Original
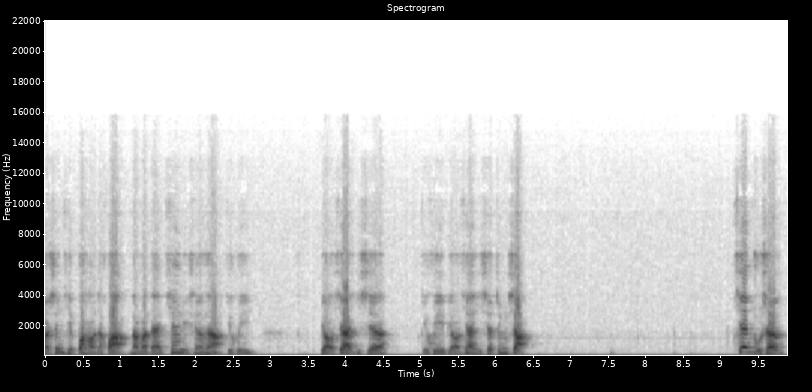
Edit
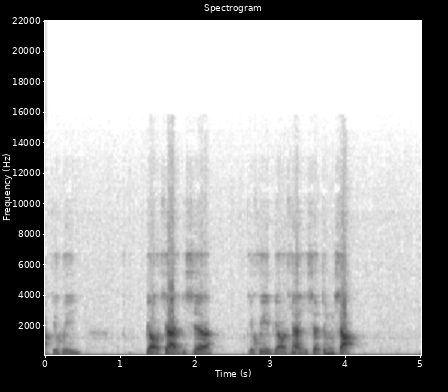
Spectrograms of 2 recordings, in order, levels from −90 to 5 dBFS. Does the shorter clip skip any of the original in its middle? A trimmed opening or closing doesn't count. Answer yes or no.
no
